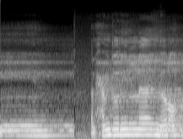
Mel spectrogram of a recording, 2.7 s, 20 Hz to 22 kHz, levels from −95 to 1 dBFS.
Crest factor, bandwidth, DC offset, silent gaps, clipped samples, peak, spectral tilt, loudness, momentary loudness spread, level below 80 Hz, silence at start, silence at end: 12 dB; 7.6 kHz; under 0.1%; none; under 0.1%; 0 dBFS; -8 dB/octave; -11 LUFS; 14 LU; -44 dBFS; 0 s; 0 s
